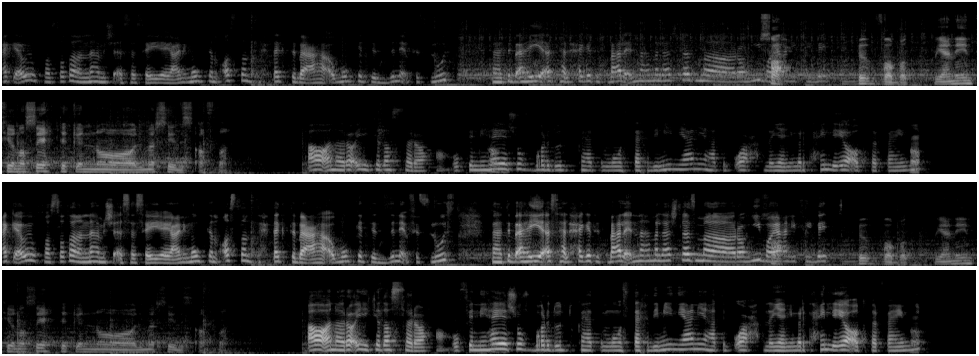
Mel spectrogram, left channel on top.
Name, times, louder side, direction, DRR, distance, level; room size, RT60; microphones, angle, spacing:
voice 1, 0.0-8.2 12.8-18.9, right 7 dB, 70° right, 0.4 m, -31 dB
sound 1, 2.0-14.7, equal, 10° right, 3.3 m, -55 dB
sound 2, 4.6-11.7, left 5 dB, 90° left, 0.6 m, -47 dB
voice 2, 8.4-12.0 14.6-14.7 18.8-18.9, left 6 dB, 40° left, 0.3 m, -35 dB
9.5 x 6.0 x 3.7 m
head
